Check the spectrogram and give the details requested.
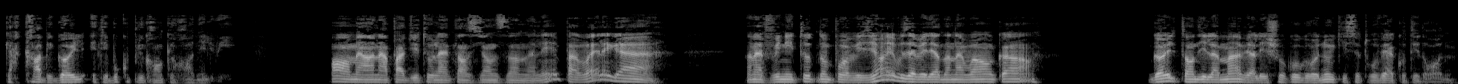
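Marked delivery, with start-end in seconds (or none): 3.3-10.3 loud, smug schoolboy; lightly voiced bully playing to his gang; mocking Malfoy. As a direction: taunt them with raised volume.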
